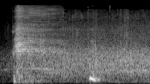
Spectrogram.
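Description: A short burst of applause starts abruptly and holds as a steady, dense wash of clapping for just over a second, with a brief low thump partway through.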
